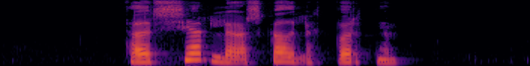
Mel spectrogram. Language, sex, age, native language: Icelandic, female, 40-49, Icelandic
